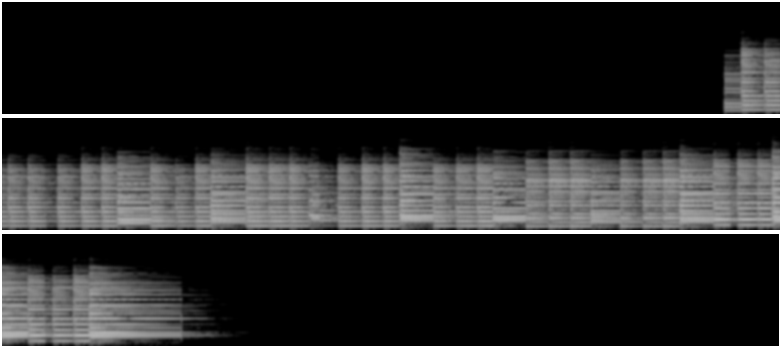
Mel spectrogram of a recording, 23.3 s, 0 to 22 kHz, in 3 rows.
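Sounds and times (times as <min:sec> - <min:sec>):
piano: 0:07.2 - 0:17.6.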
